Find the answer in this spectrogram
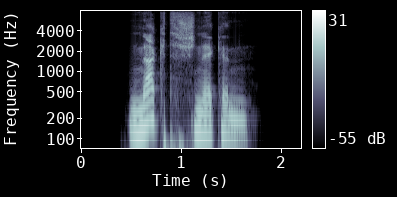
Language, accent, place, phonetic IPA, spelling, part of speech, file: German, Germany, Berlin, [ˈnaktˌʃnɛkn̩], Nacktschnecken, noun, De-Nacktschnecken.ogg
- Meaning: plural of Nacktschnecke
